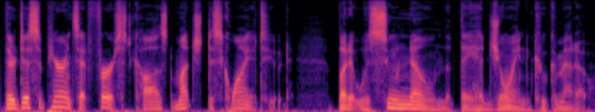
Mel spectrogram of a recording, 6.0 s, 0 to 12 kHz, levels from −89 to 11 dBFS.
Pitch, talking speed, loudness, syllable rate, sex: 100 Hz, 170 wpm, -21 LUFS, 5.5 syllables/s, male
